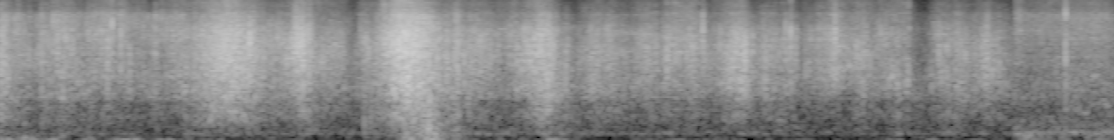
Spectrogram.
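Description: Tarp fabric rustles and crinkles as it is pulled and handled.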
